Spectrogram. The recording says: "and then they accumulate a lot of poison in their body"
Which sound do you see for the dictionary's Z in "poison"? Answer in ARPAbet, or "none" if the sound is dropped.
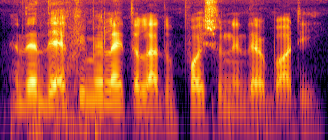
S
